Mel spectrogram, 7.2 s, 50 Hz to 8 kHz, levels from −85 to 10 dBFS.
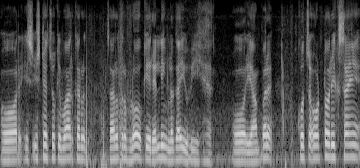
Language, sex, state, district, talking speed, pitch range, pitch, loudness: Hindi, male, Rajasthan, Bikaner, 175 wpm, 140-170 Hz, 155 Hz, -14 LUFS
